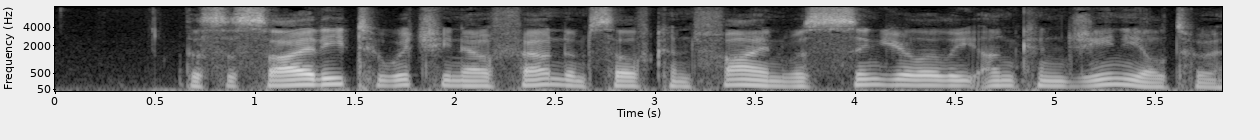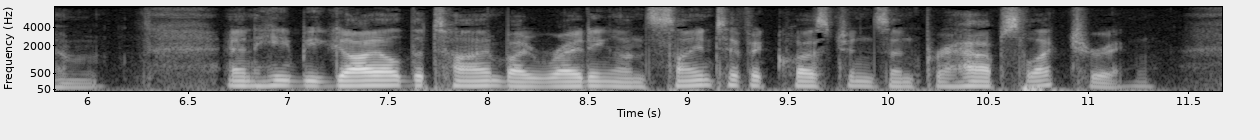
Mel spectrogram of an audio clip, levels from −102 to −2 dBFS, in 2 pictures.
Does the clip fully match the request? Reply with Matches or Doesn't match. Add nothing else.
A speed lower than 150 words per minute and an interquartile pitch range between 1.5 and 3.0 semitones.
Matches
